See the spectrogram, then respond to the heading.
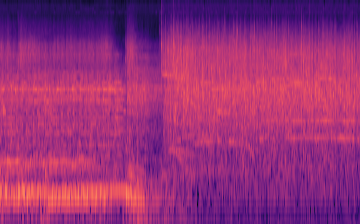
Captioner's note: shouts and applause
